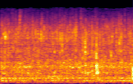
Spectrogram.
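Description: Water running steadily from a tiered garden fountain.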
